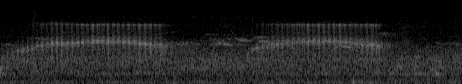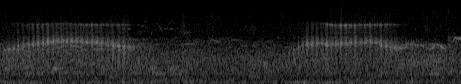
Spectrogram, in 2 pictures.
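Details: Frog croaking in four loud, evenly spaced bursts, each a buzzy pulsed trill lasting nearly two seconds with a slight rise and fall in pitch and a thin higher overtone, separated by short quieter pauses.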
